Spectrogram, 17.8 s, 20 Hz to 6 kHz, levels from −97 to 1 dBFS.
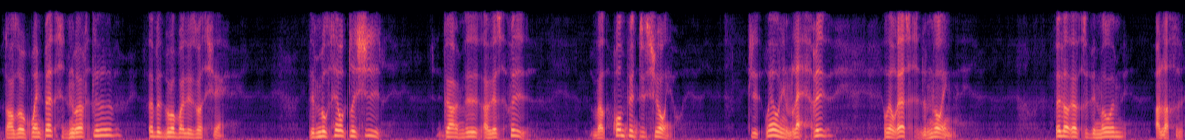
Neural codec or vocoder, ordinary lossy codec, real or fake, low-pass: autoencoder, 22.05 kHz, a latent of 192 numbers a frame, VITS, trained on many speakers; MP3, 48 kbps; fake; 5.4 kHz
